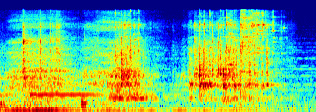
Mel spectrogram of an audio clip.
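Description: Shards of broken glass clinking and scraping on a tile floor as a wooden box is picked up from among them, in three short bursts, over soft background music.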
